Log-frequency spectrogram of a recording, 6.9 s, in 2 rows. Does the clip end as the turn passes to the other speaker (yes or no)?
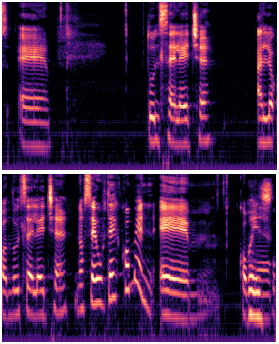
no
